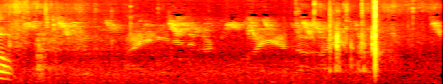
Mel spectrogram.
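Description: Faint bird chirps outdoors, with a few sharp clicks near the end.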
